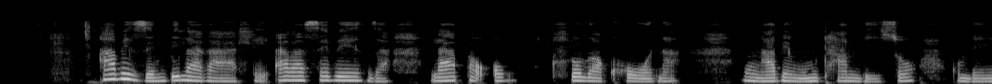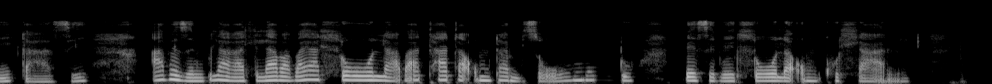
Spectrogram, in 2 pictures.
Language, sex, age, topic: North Ndebele, male, 25-35, health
